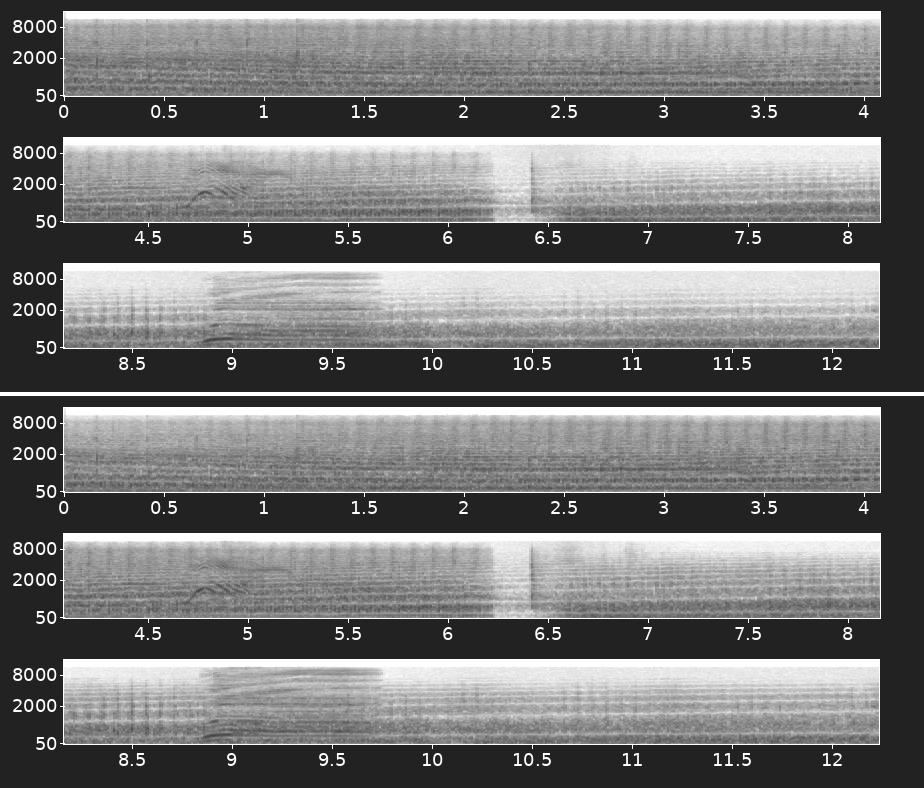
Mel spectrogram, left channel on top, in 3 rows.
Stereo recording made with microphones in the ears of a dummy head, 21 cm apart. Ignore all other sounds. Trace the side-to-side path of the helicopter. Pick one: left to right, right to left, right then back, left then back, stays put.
left to right.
